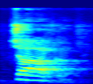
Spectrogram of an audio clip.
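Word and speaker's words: chalk: ساتھ پڑھیں گے اور ایل کی آواز نکالیں گے تو وہ یوں آواز نکلتی ہے چالک، چالک نہیں بلکہ چالک، اور جو کہ غلط ہے. تو درست اس کا جو تلفظ ہوگا، درست جو پروننسیشن ہوگی، ادائیگی ہوگی وہ یہ ہونی چاہیے جس اردو میں ہم لکھتے ہیں چاک، جس اردو میں ہم لکھتے ہیں چاک.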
